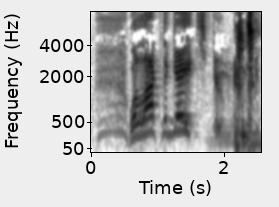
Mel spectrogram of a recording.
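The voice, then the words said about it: Poor imitation of another person's voice. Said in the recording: “a really poor Marc Maron show intro impersonation.”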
